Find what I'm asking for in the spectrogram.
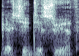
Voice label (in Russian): Kill That Light, left4dead2 russian, Survivor Voice; Gambler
